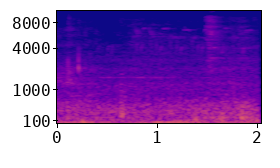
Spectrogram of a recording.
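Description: Passenger train running over a brick railway viaduct: a steady low rumble.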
